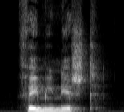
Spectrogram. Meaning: feminist
- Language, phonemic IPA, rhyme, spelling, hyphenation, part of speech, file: Dutch, /ˌfeː.miˈnɪst/, -ɪst, feminist, fe‧mi‧nist, noun, Nl-feminist.ogg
